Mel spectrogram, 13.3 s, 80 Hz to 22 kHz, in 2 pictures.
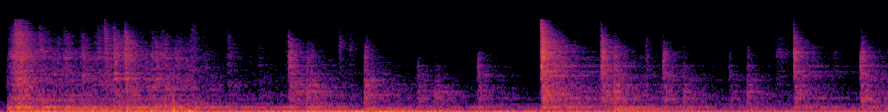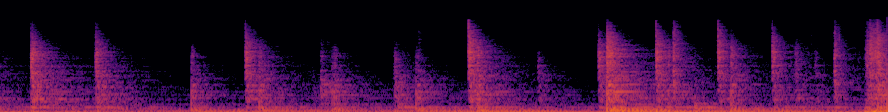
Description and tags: TH SFX - Subtle metal rattles and knocks 01
Playing with a noisy metal shelf to get a bunch of different sounds. Recorded with a Rode NTG3 shotgun mic into a Zoom F8 field recorder.
Rode-NTG3, Zoom-F8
